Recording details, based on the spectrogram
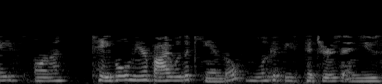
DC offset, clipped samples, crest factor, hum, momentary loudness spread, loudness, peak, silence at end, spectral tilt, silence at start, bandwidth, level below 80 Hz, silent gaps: under 0.1%; under 0.1%; 18 dB; none; 9 LU; -39 LUFS; -20 dBFS; 0 s; -3.5 dB/octave; 0 s; 3.9 kHz; -70 dBFS; none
